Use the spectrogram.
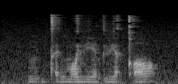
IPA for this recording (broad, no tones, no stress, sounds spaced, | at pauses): n ḭ ɡ tʼ ɛ ɡ m ɔ vʲ eː ɾ ṵ vʲ ɐː ɡ qʼ ɔ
